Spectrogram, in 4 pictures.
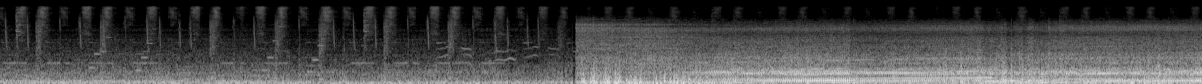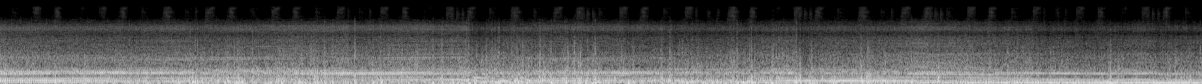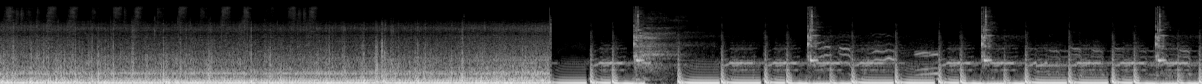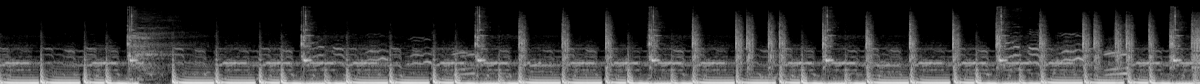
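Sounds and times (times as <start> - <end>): wind: 0.0 - 29.6
road rumble: 0.0 - 30.0, 30.9 - 48.0
motorcycle engine revving: 5.7 - 29.6.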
